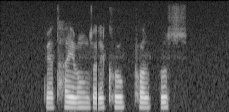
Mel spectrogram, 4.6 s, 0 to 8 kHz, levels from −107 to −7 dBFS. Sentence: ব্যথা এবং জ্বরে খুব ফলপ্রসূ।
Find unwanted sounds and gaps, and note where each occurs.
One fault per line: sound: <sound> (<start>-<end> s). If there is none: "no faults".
sound: dropout (1.9-2.0 s)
